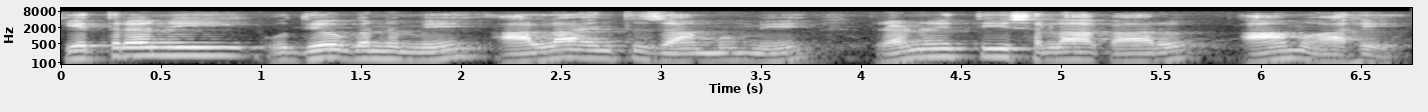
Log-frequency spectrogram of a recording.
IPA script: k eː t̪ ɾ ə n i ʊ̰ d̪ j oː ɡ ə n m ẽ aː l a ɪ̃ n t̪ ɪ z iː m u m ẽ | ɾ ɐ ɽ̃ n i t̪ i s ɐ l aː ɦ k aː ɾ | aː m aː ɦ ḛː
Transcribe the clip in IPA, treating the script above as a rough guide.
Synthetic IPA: k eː t̪ ɾ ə n i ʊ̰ d̪ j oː ɡ ə n m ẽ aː l a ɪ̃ n t̪ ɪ z aː m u m ẽ | ɾ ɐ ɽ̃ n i t̪ i s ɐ l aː ɦ k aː ɾ | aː m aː ɦ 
